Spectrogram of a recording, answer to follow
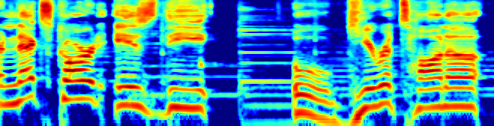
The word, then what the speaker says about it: Giratina: So, our next card is the Ooh, Giratina V Star. of Five feels like an ad for Ludwig. pronounce it Giratina.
